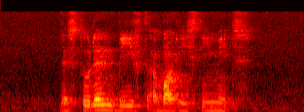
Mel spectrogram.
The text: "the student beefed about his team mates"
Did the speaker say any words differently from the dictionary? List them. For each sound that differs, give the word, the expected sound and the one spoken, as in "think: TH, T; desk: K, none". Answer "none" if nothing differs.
his: Z, S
